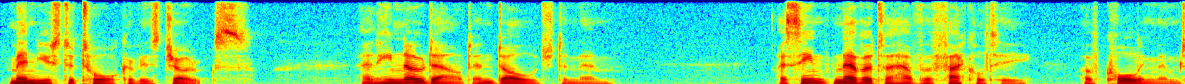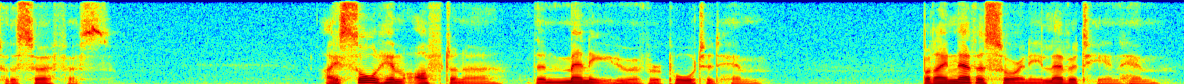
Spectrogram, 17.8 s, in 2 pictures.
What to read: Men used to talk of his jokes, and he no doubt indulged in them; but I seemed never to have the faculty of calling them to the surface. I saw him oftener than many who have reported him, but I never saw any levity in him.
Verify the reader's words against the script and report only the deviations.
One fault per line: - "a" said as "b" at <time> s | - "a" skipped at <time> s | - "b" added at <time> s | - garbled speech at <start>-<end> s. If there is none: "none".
- "but" skipped at 4.6 s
